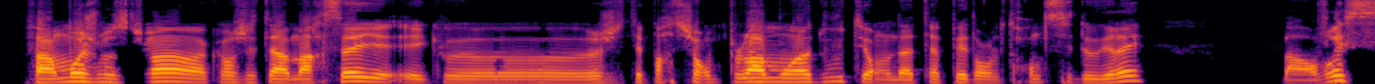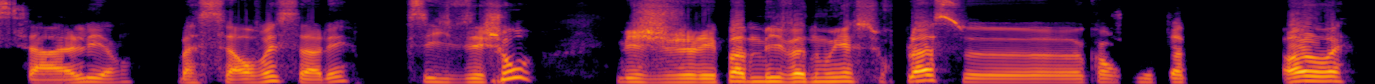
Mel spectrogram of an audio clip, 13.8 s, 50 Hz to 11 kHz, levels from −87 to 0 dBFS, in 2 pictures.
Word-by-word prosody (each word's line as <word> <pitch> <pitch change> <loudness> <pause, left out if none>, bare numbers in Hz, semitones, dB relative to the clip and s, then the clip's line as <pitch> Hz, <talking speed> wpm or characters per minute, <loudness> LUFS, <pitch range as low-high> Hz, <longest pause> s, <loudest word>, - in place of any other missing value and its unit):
Enfin 130 -1 +6
moi 165 +3 +5
je 145 -2 -3
me 145 - -1
souviens 155 +1 +3
quand 130 0 -4
j'étais 130 +1 -4
à 125 - +6
Marseille 160 +6 +3
et 130 - -4
que, 125 -1 -5
heu, - - -2
j'étais 115 -2 -7
parti - - -3
en 135 - -3
plein 150 +4 +5
mois 150 0 +3
d'août 160 +3 -11
et - - +2
on 120 - -6
a 120 - +1
tapé 130 +4 -4
dans 125 -2 -2
le 120 - -11
36°. 135 +10 -2 0.7
Bah, 110 - -2
en 110 - -1
vrai 200 - +2
ça 115 -9 -2
allait 125 +6 0
hein 135 +2 -8 0.2
bah 120 - -4
c'est - - -2
en 125 - +3
vrai 170 +7 0
ça 130 - -1
allait. 155 +8 -2 0.3
C'est 150 - -3
il 140 - -7
faisait 145 +2 -1
chaud, 275 - +2 0.4
mais 150 - -3
j'allais 135 0 +3
pas 170 - +5
m'évanouir 160 +1 +1
sur - - -7
place, 195 +3 +4
heu, 135 -1 -3
quand 140 - -3
je 145 - -18
me 135 - -10
tape 140 +1 -3 0.5
ah 185 - +7
ouais, - - +5
ouais! 180 -2 +3
140 Hz, 240 wpm, -22 LUFS, 125-155 Hz, 0.7 s, ah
